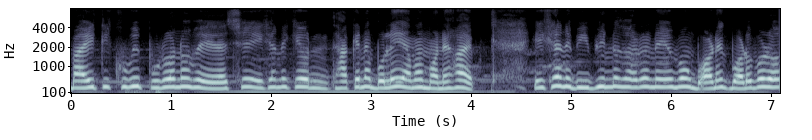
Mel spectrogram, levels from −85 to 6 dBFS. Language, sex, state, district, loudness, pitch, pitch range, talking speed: Bengali, female, West Bengal, Malda, -14 LUFS, 270 Hz, 245-280 Hz, 160 wpm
